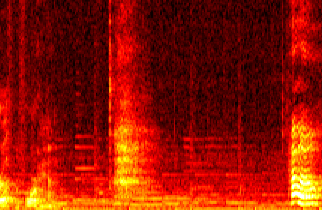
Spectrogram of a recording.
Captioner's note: deep breath/sigh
